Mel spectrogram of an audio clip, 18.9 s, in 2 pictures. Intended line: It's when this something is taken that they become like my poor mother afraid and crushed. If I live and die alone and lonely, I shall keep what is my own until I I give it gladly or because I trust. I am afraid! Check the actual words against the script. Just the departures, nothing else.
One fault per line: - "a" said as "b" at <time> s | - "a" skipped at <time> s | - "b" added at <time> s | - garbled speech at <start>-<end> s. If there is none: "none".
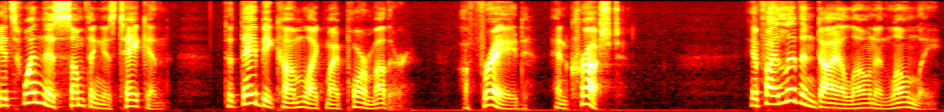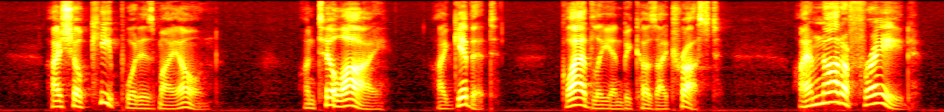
- "or" said as "and" at 15.6 s
- "not" added at 17.7 s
